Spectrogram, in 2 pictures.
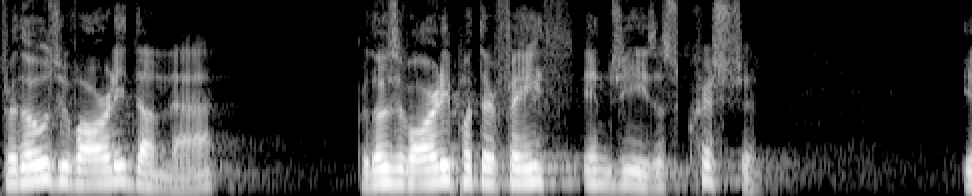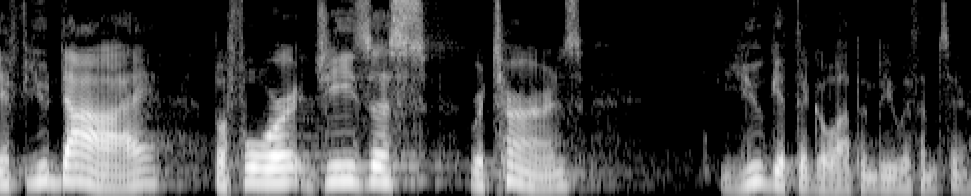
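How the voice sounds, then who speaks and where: Speaking with an American accent at a moderate pace, a man with a fairly high pitch and a dark, mellow tone uses ordinary pitch variation and takes long, frequent pauses. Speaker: pastor. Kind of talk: sermon. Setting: church. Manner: earnest, building to passionate exhortation, pleading tone.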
